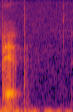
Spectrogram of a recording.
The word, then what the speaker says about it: Pepe: pep uh is is exactly that it's just pip okay um scotland pretty easy to pronounce russia there's two names here i don't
